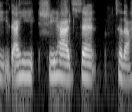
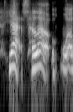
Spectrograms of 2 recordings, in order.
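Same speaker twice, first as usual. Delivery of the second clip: bright, pitched-up, small newscaster voice; 6 semitones higher, 4 dB louder than usual. A speaker demonstrates a kind of code switching, in a little newscaster voice. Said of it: "the little newscaster voice".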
